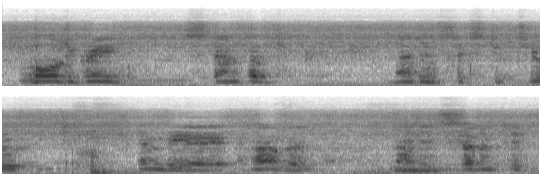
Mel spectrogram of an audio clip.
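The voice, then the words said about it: Put-on German accent, not British. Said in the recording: “He's not doing his regular British accent, I guess. ... No, he's doing a German one in this. ... Is that a German accent?”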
